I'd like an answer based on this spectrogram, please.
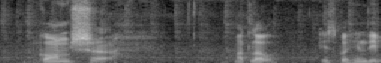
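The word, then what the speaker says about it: connoisseur: यहाँ पे देखिए किस तरह से इसका स्पेलिंग है। यहाँ डबल हो रहा है एस। And number 6 कॉन्सर।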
